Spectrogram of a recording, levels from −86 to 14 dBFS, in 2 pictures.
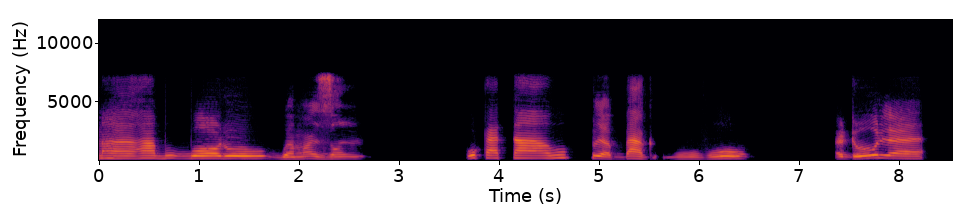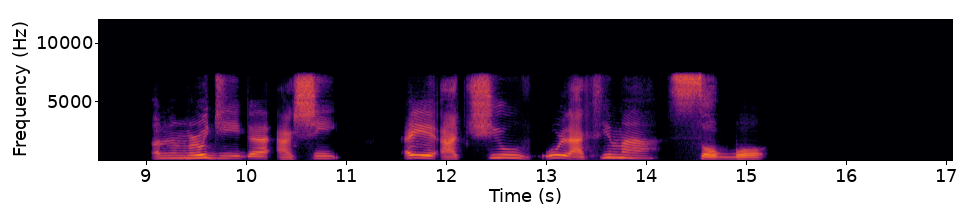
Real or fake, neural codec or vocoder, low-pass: fake; codec, 16 kHz, 1 kbps, X-Codec, HuBERT features, trained on balanced general audio; 7.2 kHz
